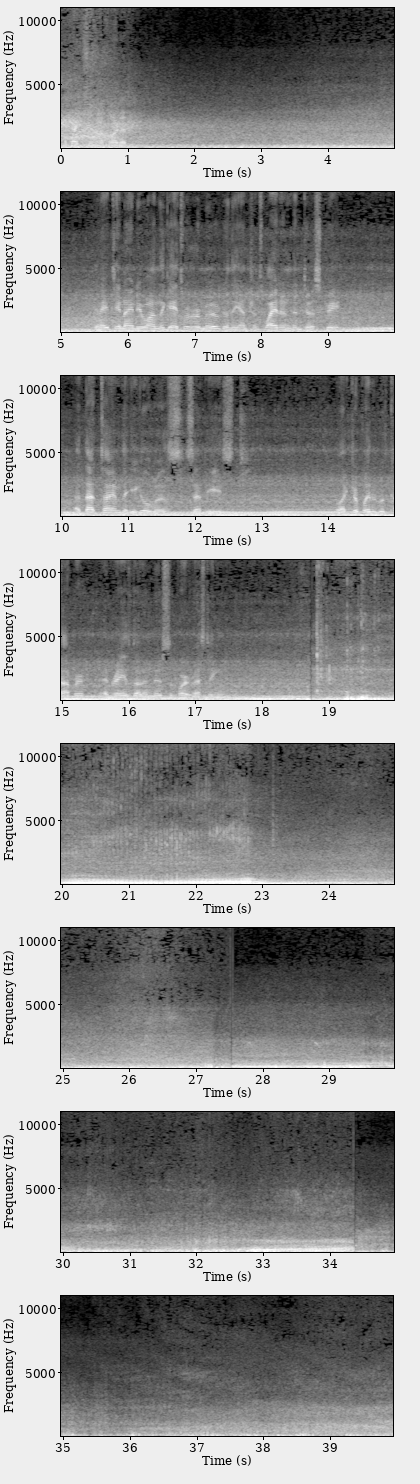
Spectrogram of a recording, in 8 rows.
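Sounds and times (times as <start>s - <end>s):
vehicles driving past: 0.0s - 39.9s
engine accelerating: 17.6s - 26.3s.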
